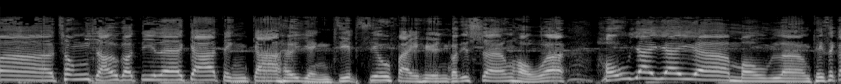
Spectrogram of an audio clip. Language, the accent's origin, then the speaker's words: Cantonese; Shantou, Guangdong, China; 我唔系，我唔系顺德人。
